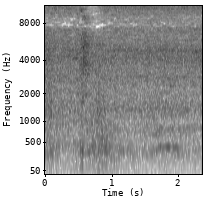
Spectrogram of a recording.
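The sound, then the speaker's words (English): A vacuum cleaner runs with a steady, loud whooshing drone, moving from carpet onto the linoleum in front of a door; a brief bump sounds early on as it bumps along the wall. “Okay, now it's kind of going to my right, kind of going toward the door, and you'll hear it when it goes from the carpet to the linoleum, which is in front of our door. Bumping along the wall there.”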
